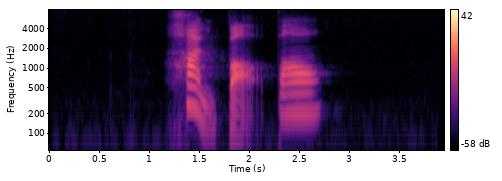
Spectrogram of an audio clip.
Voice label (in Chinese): "汉堡包", Hànbǎobāo; Kata benda; Hamburger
